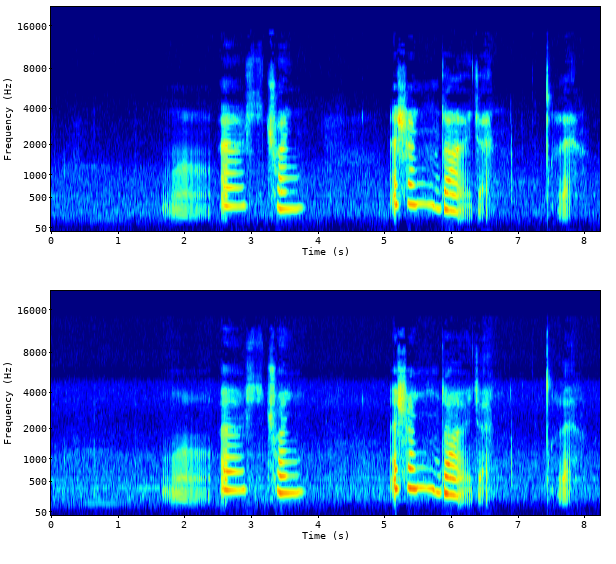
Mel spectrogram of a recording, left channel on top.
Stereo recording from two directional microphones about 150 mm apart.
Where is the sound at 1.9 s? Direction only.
25° left (ahead or behind).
